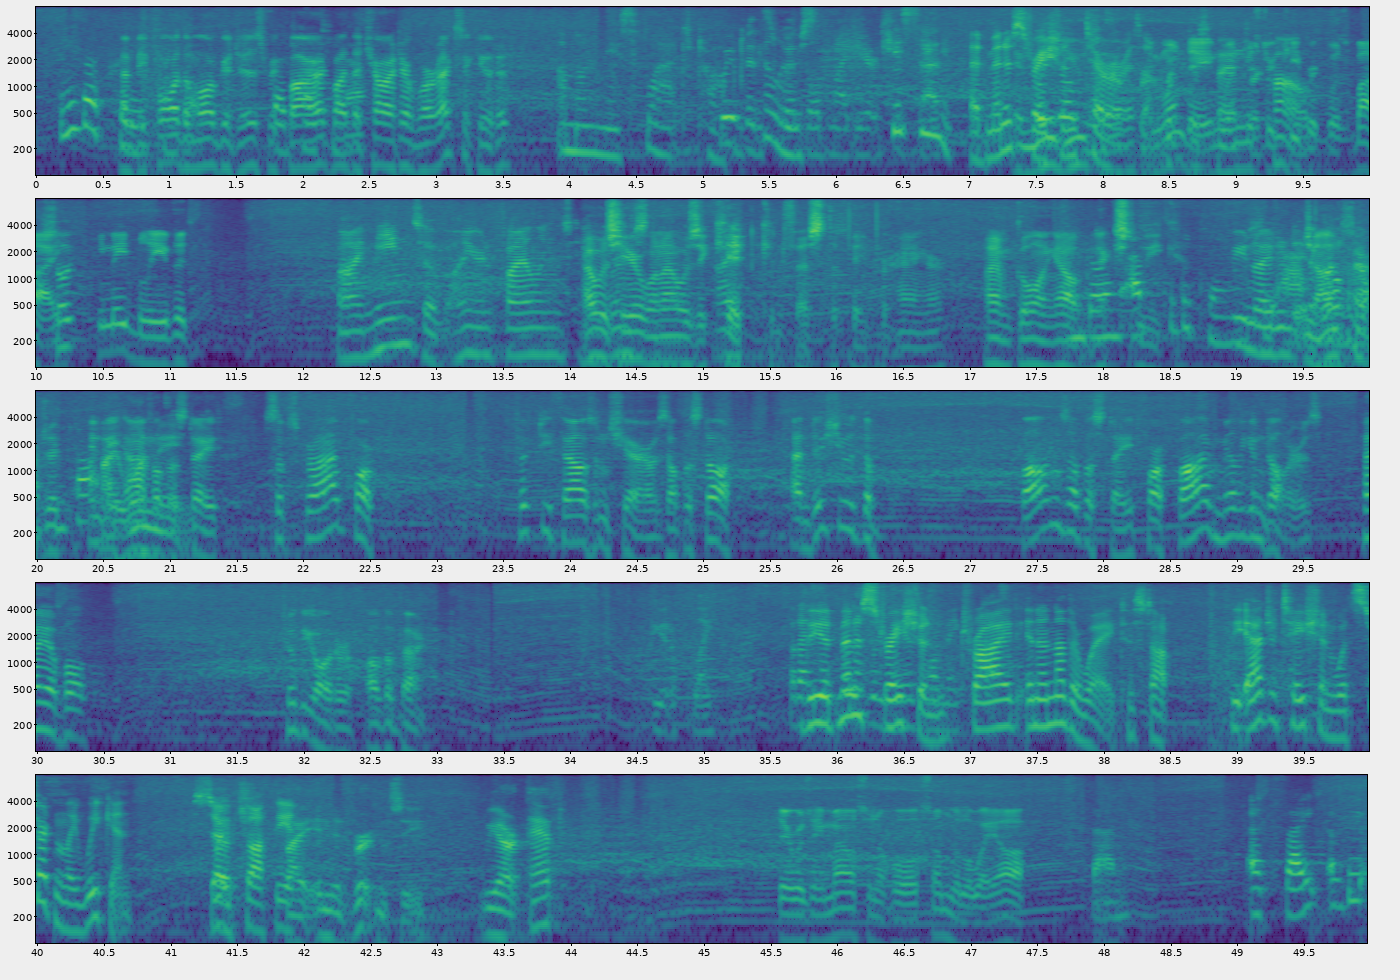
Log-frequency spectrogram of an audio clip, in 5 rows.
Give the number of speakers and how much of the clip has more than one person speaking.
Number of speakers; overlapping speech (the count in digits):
9, about 29%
